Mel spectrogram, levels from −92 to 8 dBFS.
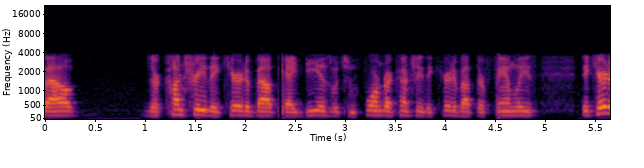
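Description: Packet loss filled with silence cuts the speech at 2.34–2.4 s, after "country they cared about", and at 4.51–4.53 s, after "they cared about their". The gaps fit 10 ms packets, showing as flat waveform breaks with sharp vertical spectrogram edges.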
